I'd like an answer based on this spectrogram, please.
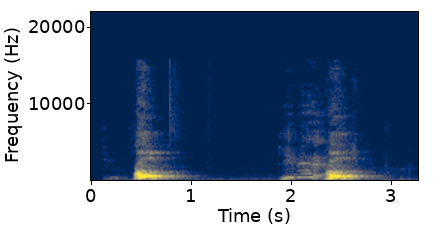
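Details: A pet dog barking at a floor mat: two sharp, loud single barks about two seconds apart, with a person's brief speaking voice between them and otherwise a quiet room.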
